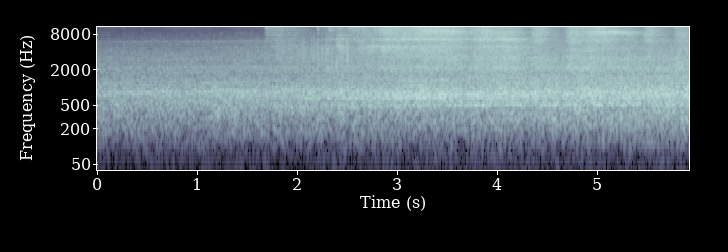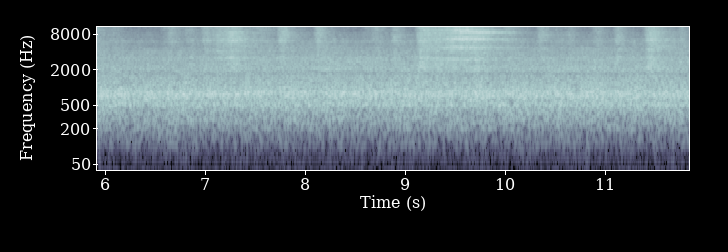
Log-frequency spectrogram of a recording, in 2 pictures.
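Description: Train running on the tracks below, growing louder over the first few seconds and then running steadily. High-pitched wheel squeals come and go several times.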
